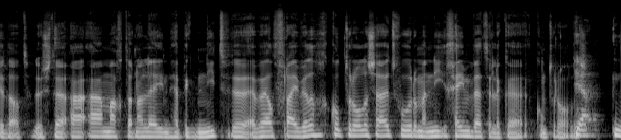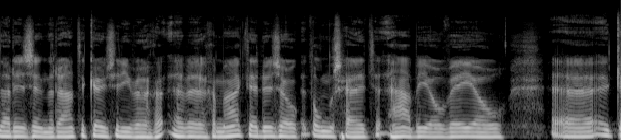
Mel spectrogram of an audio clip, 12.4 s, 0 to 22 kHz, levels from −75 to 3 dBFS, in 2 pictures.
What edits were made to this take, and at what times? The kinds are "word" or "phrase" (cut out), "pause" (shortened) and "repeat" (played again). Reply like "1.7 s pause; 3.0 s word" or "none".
2.0 s word; 9.2 s word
